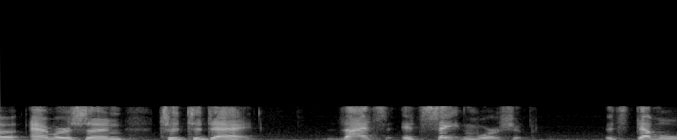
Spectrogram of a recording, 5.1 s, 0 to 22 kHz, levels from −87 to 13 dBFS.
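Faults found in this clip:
No audible faults found in the speech recording. Nothing to escalate.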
